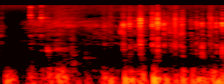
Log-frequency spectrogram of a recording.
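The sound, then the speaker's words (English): Typing on a computer keyboard, heard as a faint, steady stream of quick, soft key clicks with no pauses. “I typed in famous people from Austin”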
